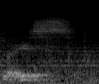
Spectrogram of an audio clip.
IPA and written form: pleɪs (place)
